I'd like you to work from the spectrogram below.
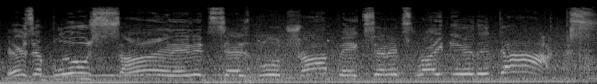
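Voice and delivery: put-on high, slow drunken directions. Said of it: "you're drunk".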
